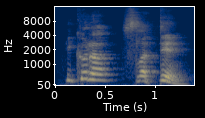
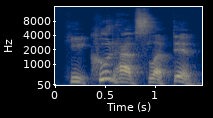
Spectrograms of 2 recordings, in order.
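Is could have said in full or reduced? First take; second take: reduced; full. First: Could have is reduced to a single coulda. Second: Could have is said as two full words. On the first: The speaker calls it right. "Native English speakers would say" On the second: The speaker calls it wrong. "native English speakers wouldn't say"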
